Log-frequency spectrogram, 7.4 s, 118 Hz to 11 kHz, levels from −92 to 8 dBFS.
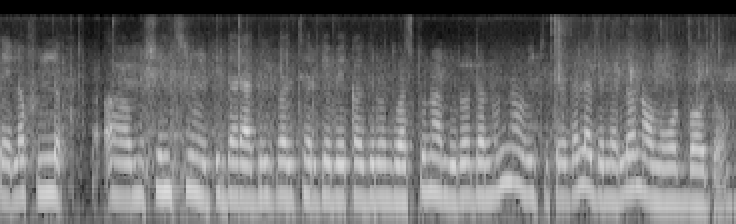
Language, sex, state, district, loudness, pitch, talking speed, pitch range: Kannada, female, Karnataka, Bellary, -16 LUFS, 205 Hz, 145 wpm, 200-220 Hz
